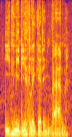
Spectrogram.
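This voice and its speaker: Casting: male streamer, very low and gravelly, lively intonation in casual chat, faint music behind. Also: no room sound. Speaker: streamer and audio creator.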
